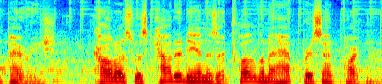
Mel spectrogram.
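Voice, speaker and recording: Music plays in the background as a man with fairly high pitch talks at a fairly quick pace. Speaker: documentary narrator. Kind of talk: documentary narration. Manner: authoritative.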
